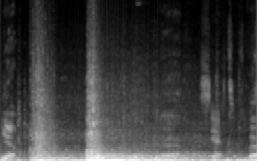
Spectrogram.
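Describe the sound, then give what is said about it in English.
A vehicle drives past outside and pulls in to park, its low engine rumble with a couple of dull thumps running beneath people talking. “Sorry, Evil Knievel just drove past. now he's parking it, so there's going to be more noise.”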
